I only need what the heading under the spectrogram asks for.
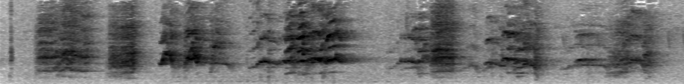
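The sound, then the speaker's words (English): A Socorro parakeet, a green parrot of the scrubby upland forests of Socorro Island in the Pacific Ocean, gives a run of harsh, raspy squawks and chirps, about eight bursts in quick succession, fairly loud with no voices. “The island's scrubby upland forests are home to the Socorro parakeet.”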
